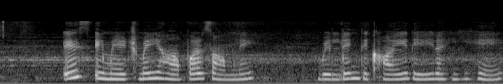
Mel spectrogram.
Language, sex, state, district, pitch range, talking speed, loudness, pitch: Hindi, female, Rajasthan, Jaipur, 235-260 Hz, 130 wpm, -20 LUFS, 245 Hz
